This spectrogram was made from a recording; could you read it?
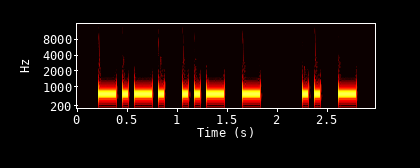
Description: Morse code, heard as a keyed tone, about 20 wpm, 700 Hz. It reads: CUT IT
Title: Sentences from Top 1000 Words - Review Part 1 - 20wpm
